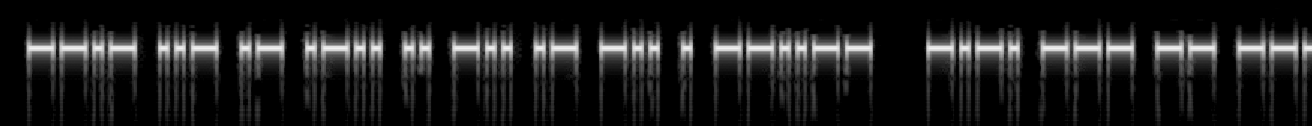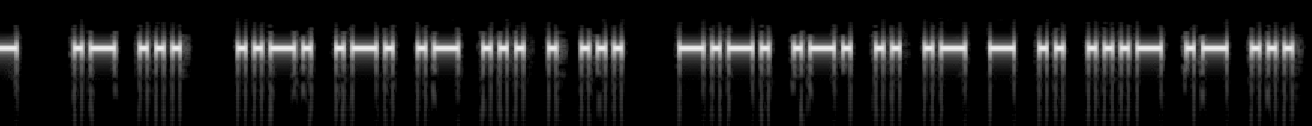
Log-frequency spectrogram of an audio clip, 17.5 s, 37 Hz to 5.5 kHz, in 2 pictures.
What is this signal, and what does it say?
Morse code, heard as a keyed tone, about 22 wpm, 800 Hz. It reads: QUALIDADE, COMO AS FRASES CRIATIVAS
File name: audios / portugais / portugais texte en clair 2 vitesse 22 mots minutes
